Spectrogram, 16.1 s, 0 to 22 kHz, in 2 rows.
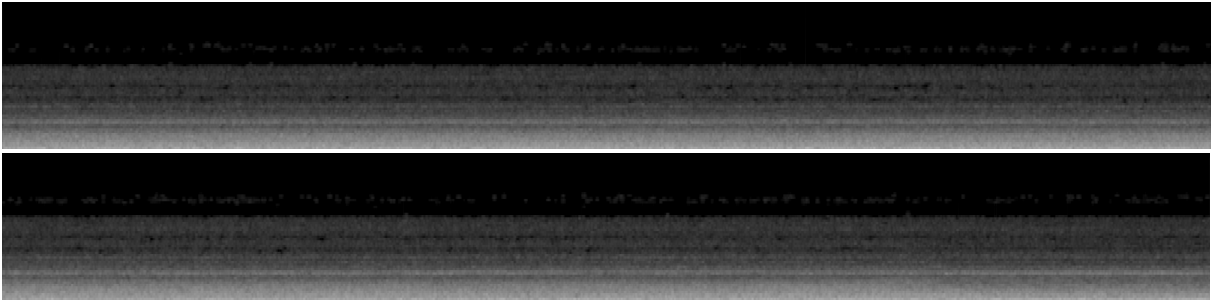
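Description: ATR 72-600 turboprop in flight, heard from inside the cockpit: a steady low propeller drone under a constant rush of airflow, with a thin high whine over it, unchanging throughout.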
